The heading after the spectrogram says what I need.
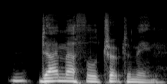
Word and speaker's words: dimethyltryptamine: dimethyltryptamine.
